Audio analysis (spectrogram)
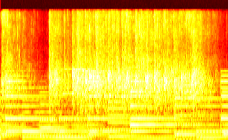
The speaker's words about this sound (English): Can you give the Lord a hand clap of praise for that?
